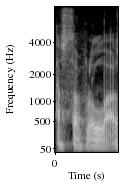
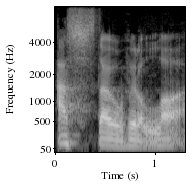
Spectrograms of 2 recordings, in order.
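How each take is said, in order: First: It is quick, but every letter stays clear. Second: It is slow, with every letter fully articulated. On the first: "jadi hadir itu cepat tapi tidak mengurangi ya, bacaan tersebut" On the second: "Jadi harus tartil dari alifnya"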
